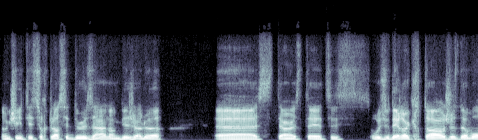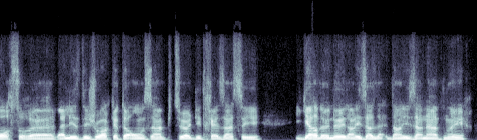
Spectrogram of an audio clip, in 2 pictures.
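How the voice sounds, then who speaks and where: A man's voice: mid-range voice, flat delivery, moderate pace, no room sound. Young Québécois man, guest athlete, hesitant, dry close recording. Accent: Québécois French. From Quebec. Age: young adult. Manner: hesitant, many fillers and restarts. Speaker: guest, college soccer player. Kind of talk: casual interview.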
